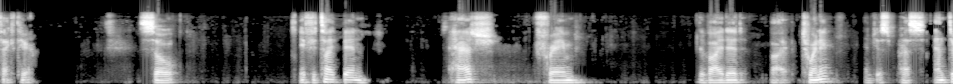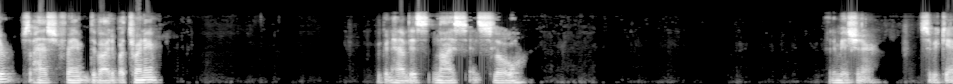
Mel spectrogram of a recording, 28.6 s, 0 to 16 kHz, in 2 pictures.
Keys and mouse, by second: 1.8 ctrl+z, 2.5-16.9 drag, 18.1 space, 23.4 click, 26.9 space.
